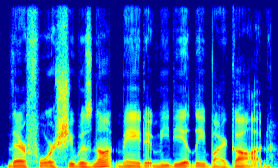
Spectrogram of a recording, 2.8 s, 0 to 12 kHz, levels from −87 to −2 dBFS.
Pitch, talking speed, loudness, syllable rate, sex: 100 Hz, 170 wpm, -18 LUFS, 5.7 syllables/s, male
